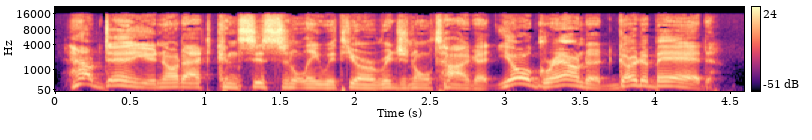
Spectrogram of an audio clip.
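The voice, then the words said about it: Imitates another person's voice. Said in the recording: “my Scott Morrison impersonation”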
